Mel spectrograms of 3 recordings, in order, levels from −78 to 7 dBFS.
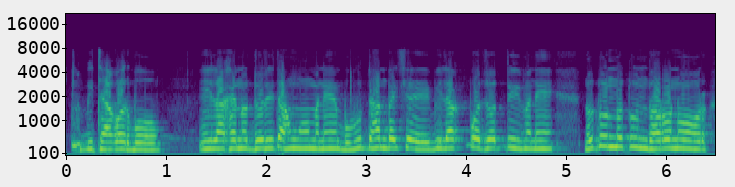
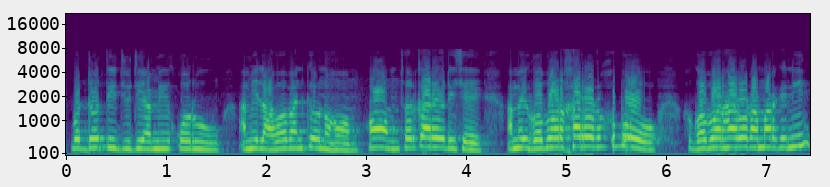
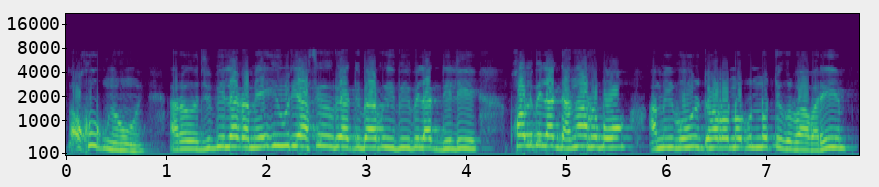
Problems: none marked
